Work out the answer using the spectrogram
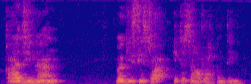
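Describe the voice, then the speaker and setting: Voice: medium pitch, moderate pace, a little mellow. A teenage student presenting a school vlog informally and emphatically, often putting questions to the listener. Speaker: student vlogger. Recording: echoey room.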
